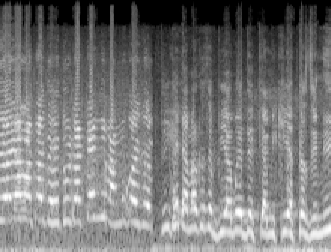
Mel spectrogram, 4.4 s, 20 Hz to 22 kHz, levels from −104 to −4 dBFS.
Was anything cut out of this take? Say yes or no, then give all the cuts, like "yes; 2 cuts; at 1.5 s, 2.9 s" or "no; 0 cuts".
yes; 1 cut; at 2.1 s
